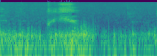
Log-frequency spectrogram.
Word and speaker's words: Peugeot: It is not comes from the English pronunciation. It comes from the French. Actually, the Peugeot, when we talk about a Peugeot in French, will be Peugeot.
